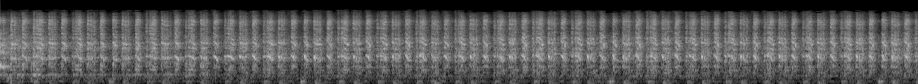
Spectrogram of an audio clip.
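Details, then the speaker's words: 1996 Yamaha XV535 after starter clutch replacement, battery charged, in neutral: fuel pump clicks at key-on, starter cranks with a quick, even chug but engine never fires, only occasional exhaust puffs; crank no start. "So I heard the first time turn on the key, the fuel pump clicked to start. The clicking, click, click, click, click, click, click, like it was getting ready to"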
